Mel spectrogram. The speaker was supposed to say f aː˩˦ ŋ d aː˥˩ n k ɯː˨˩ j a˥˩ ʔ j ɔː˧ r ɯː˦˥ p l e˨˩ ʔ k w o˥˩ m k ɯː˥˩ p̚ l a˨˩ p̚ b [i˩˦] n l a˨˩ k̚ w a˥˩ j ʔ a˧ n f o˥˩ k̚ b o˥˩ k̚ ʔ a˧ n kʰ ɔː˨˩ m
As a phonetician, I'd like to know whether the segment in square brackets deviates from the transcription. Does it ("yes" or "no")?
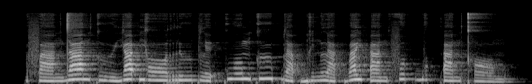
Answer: yes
